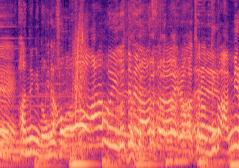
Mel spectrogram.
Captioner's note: laughs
